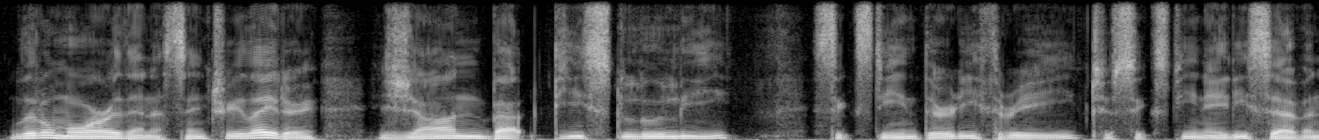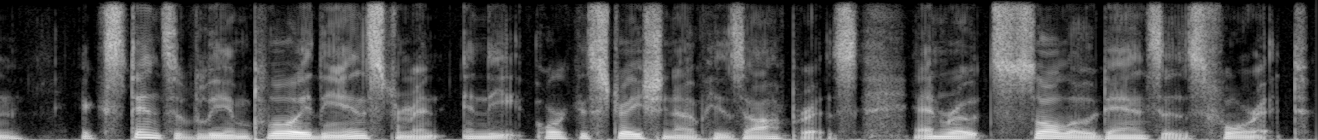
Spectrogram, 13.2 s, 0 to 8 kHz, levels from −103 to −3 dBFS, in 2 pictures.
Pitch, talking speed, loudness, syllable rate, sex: 100 Hz, 145 wpm, -19 LUFS, 4.3 syllables/s, male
